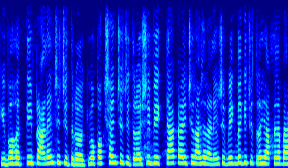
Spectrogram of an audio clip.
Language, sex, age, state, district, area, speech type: Marathi, female, 18-30, Maharashtra, Sindhudurg, urban, spontaneous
